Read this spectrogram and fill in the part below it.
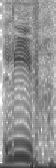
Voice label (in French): "livre", French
